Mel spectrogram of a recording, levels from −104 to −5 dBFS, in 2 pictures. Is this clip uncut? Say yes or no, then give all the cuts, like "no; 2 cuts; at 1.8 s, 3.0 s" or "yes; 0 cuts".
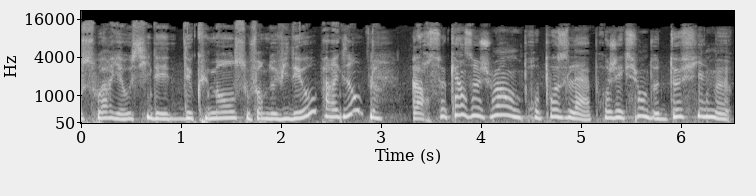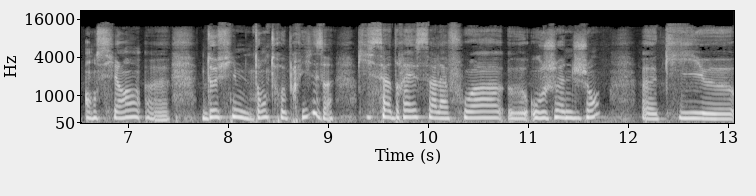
no; 1 cut; at 9.3 s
